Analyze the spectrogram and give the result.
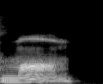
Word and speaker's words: Maugham: Somerset Maugham. A novel that the New York Times, called, quote, surprisingly talky. – I think it's actually pronounced mom.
